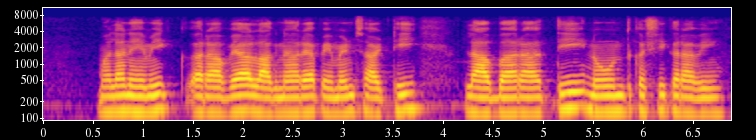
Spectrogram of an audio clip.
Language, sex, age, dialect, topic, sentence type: Marathi, male, 18-24, Standard Marathi, banking, question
